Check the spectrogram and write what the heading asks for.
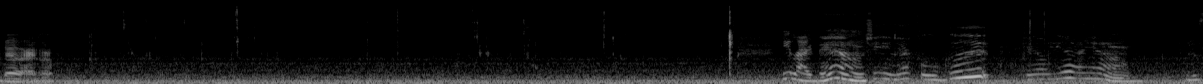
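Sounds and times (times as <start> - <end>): steady low hum: 0.0 - 12.0
person chewing crunchy food: 0.7 - 2.9, 3.6 - 6.5.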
